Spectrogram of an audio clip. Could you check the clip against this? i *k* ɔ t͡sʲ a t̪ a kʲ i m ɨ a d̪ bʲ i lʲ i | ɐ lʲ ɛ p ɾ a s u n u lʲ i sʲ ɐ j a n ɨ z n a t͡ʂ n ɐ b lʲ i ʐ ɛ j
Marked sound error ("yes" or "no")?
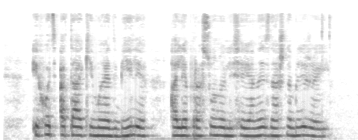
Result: yes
